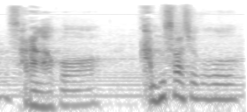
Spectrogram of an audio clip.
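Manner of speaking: ordinary talk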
